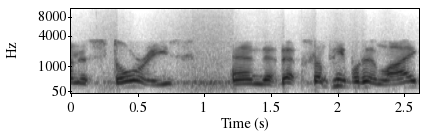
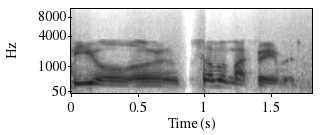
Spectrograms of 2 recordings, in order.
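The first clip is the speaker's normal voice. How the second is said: ordinary talk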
